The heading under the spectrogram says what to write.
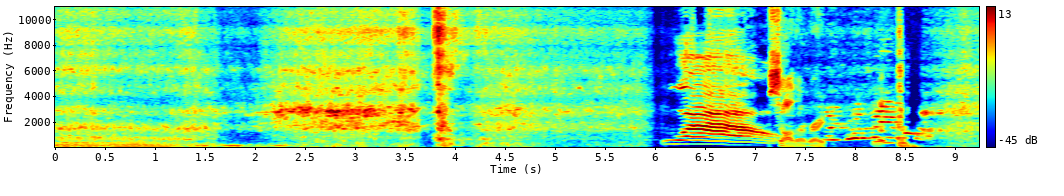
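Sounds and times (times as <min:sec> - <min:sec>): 
car engine revving while reversing: 0:00.0 - 0:05.5
speech: 0:07.2 - 0:09.1.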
